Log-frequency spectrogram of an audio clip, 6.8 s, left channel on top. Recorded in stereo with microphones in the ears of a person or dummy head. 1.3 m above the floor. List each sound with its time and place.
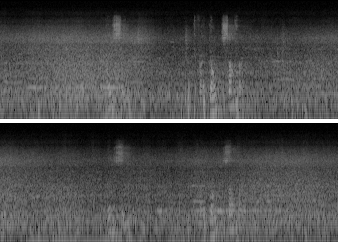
2.1 s a man speaking: 70° left (ahead or behind), 3.5 m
